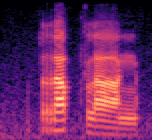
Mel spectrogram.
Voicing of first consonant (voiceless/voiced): voiceless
